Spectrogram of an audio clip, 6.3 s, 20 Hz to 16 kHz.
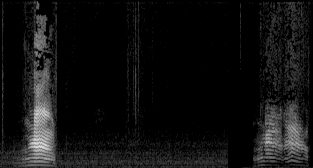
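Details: Indoor house cat from a home of three cats (brown tabby, Abyssinian, short-legged Munchkin), June 16, 2024: one loud, wavering meow, a quiet pause, then a softer two-part meow rising and falling.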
